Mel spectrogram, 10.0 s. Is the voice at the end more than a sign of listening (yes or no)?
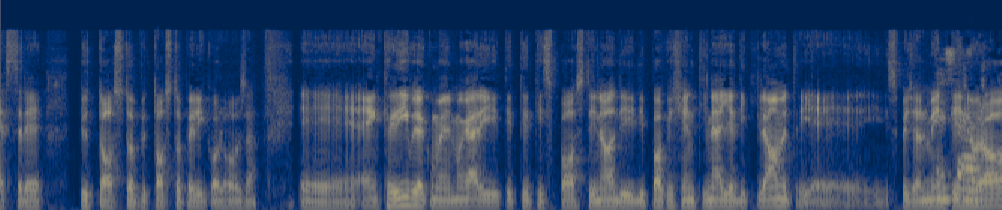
no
